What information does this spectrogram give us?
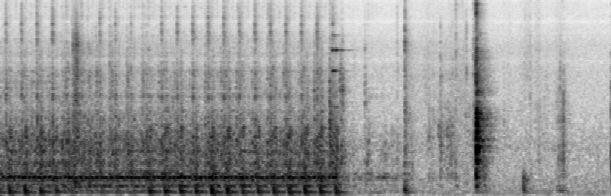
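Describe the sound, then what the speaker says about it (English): Sewing machine stitching fabric and vinyl for a storage pocket, a fast, steady mechanical rattle running for about five seconds, then stopping, followed by a few scattered clicks and handling knocks. "I'm going to do some forward stitches and some backward stitches and then carry on sewing."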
